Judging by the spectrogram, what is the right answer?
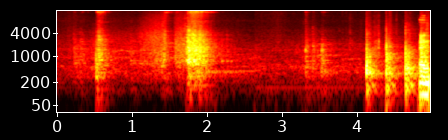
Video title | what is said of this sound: How to make a german bread yourself - German spelt flour bread | this hollow noise is exactly what we want to hear after finishing baking a bread that means the bread is done baking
